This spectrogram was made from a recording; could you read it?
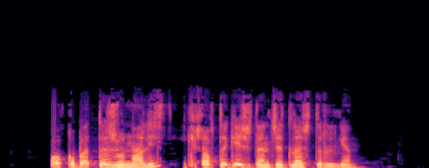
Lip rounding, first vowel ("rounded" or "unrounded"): rounded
